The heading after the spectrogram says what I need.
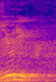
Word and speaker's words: Zurich: This young Serb means Serbian, had come to Switzerland because the university in Zurich, Z है लेकिन pronunciation J होगा, was one of the few in Europe where women could get degrees.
